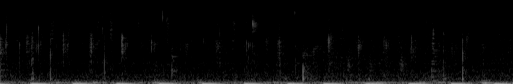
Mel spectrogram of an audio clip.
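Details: House cat chewing dried fish and cat food on a glass table; loud, clearly spaced crunchy bites roughly twice a second, each a short crackling burst, with a steady low hum behind.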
